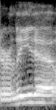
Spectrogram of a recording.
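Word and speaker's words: Erleada: So I stopped that, and they put me on, is it Erlita or Erliata?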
